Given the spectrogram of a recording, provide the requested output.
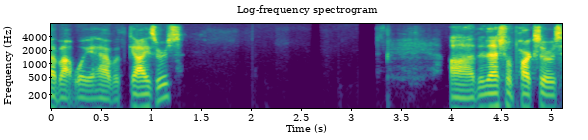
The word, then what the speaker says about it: geysers: is the r the geysers or if you want the British spelling uh or pronunciation geezers but uh geysers mud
